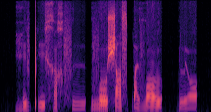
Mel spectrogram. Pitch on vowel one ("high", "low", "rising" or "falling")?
low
